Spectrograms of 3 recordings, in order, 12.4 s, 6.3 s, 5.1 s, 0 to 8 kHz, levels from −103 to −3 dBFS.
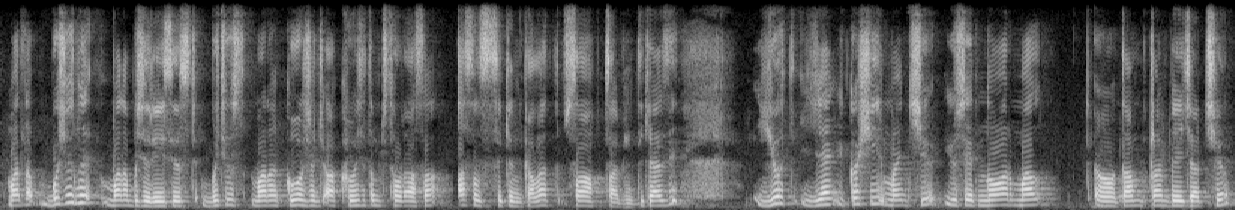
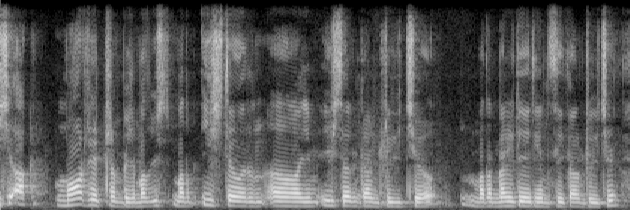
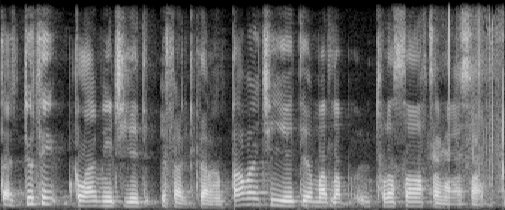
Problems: constant background noise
